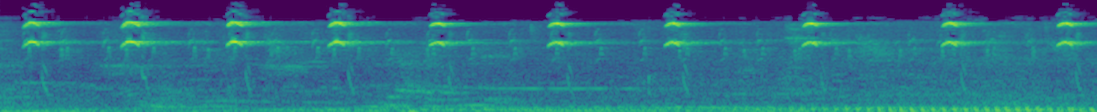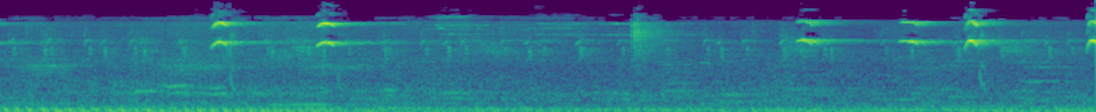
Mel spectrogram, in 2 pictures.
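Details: Shrill squirrel chirps come in quick regular runs, about two per second. There is a brief lull midway with a louder low rumble, then the chips resume and continue to the end.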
